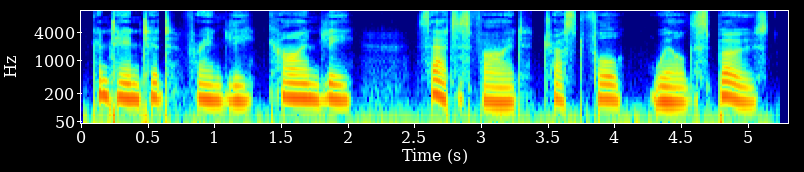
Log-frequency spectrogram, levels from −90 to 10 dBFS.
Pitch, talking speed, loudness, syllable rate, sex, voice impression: 155 Hz, 80 wpm, -20 LUFS, 3.8 syllables/s, female, feminine, adult-like, slightly relaxed, powerful, slightly soft, slightly raspy, intellectual, calm, friendly, reassuring, kind, slightly modest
